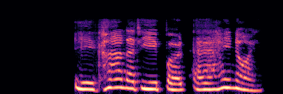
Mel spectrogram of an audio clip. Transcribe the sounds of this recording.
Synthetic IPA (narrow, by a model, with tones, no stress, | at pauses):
ʔiː˨˩k̚haː˥˩naː˧t̪ʰiː˧pɤː˨˩t̪̚ʔɛː˧ɦa˥˩jnɔ˨˩j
